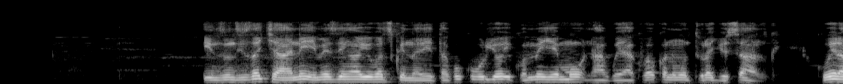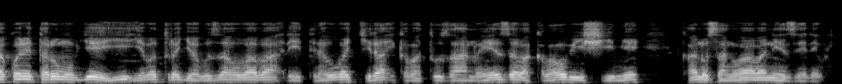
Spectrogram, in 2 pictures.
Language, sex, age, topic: Kinyarwanda, male, 18-24, education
